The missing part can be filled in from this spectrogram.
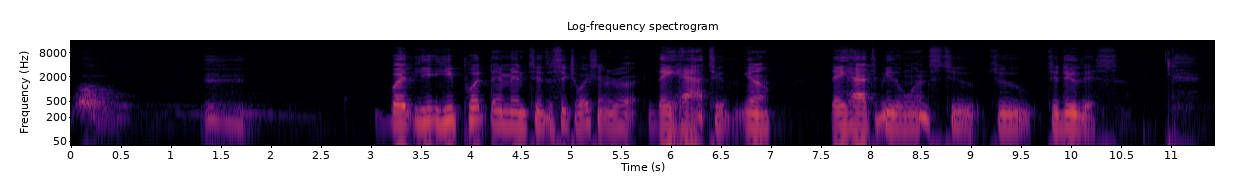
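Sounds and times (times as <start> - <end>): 
dog barking: 0.0 - 0.7
speech: 3.2 - 11.4.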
